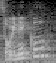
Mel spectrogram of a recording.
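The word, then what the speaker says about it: Säunickel: cute soy nickel soundingly i wrote sound nickel but i'm pretty sure it's pronounced soy nickel pretty sure this is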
